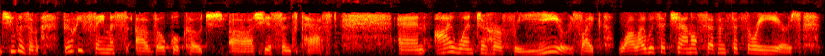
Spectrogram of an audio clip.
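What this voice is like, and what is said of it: New York Brooklyn accent. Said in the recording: “you sound very New York ... a Brooklyn sound”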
